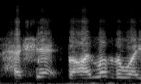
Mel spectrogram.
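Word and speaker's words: Hachette: a a comp a competitor I noted that hatchet part worker do have looked at doing it's actually pronounced haset but I love the way you pronounce it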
